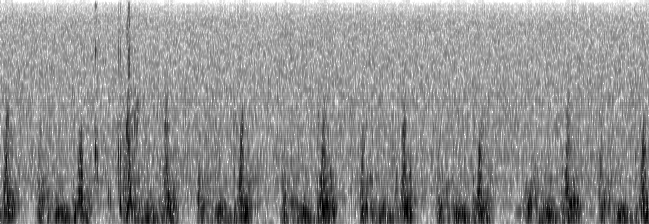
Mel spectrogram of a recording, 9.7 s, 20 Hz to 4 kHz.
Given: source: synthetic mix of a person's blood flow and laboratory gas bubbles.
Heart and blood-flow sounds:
Doppler ultrasound of blood flow; precordium
1.40-2.11 s: bubbles
From the record:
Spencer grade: 1 (occasional bubble signal discernible with the cardiac motion signal, with majority of cardiac periods free of bubbles); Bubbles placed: only in the low amplitude regions of the cardiac cycle

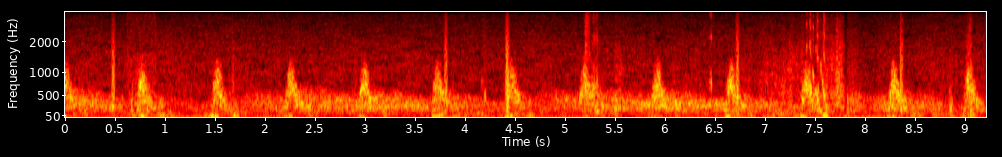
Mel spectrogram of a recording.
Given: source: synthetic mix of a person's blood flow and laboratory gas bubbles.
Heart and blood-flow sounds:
Doppler ultrasound of blood flow; subclavian vein
0.62-0.92 s: bubbles
4.15-4.24 s: bubbles
5.15-5.39 s: bubbles
6.44-6.50 s: bubbles
7.38-7.68 s: bubbles
8.84-8.94 s: bubbles
9.02-9.11 s: bubbles
From the record:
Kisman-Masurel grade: 122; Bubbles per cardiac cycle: 1 to 2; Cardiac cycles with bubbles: 10 to 50%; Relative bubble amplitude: moderate (0.250 to 0.450); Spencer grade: 2 (many but less than half of the cardiac periods contain bubble signals, singularly or in groups); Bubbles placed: anywhere in the cardiac cycle

